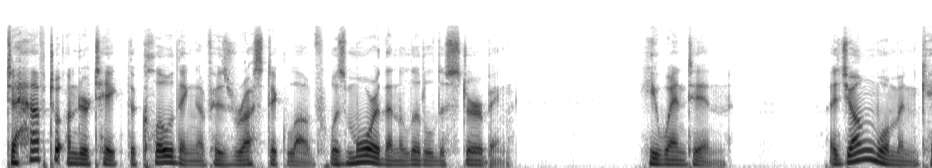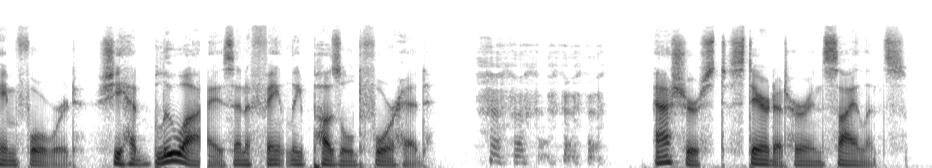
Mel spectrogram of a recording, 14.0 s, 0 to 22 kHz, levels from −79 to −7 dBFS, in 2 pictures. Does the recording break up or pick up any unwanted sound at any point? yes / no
yes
